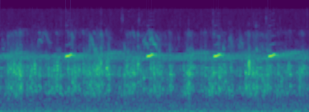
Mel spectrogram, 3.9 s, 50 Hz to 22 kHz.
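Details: Urban frogs calling in a dense chorus, a steady rasping hum with short bright upswept notes repeating about every 0.8 seconds above it.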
